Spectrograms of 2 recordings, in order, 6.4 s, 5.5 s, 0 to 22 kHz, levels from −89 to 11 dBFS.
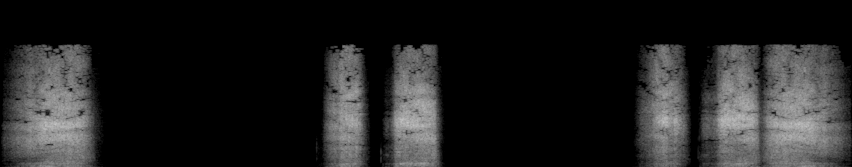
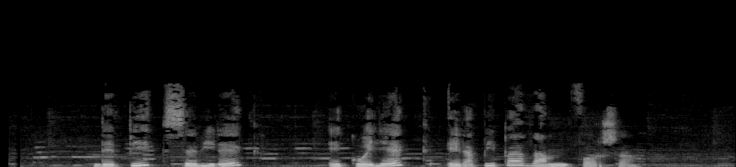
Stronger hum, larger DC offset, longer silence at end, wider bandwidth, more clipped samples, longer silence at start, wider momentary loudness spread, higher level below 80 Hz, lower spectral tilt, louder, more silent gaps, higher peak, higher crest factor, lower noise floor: neither; neither; second, 0.1 s vs 0.7 s; first, 16.5 kHz vs 11 kHz; neither; second, 0.15 s vs 0.3 s; second, 9 LU vs 18 LU; first, -58 dBFS vs -76 dBFS; second, 2 dB/octave vs -6 dB/octave; first, -15 LUFS vs -24 LUFS; first, 1.09-1.31 s, 1.43-2.22 s, 3.86-4.50 s vs none; first, 0 dBFS vs -8 dBFS; about the same, 20 dB vs 16 dB; first, under -90 dBFS vs -55 dBFS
